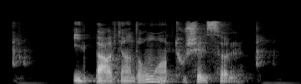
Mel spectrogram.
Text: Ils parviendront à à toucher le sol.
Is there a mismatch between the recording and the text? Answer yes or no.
no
